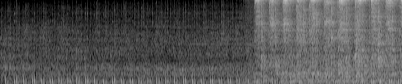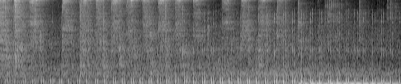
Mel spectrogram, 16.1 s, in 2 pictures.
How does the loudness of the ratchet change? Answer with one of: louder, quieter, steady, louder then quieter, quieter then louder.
quieter.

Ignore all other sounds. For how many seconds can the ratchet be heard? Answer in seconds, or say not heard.
11 s.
